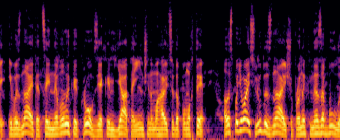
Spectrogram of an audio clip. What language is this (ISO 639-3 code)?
ukr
